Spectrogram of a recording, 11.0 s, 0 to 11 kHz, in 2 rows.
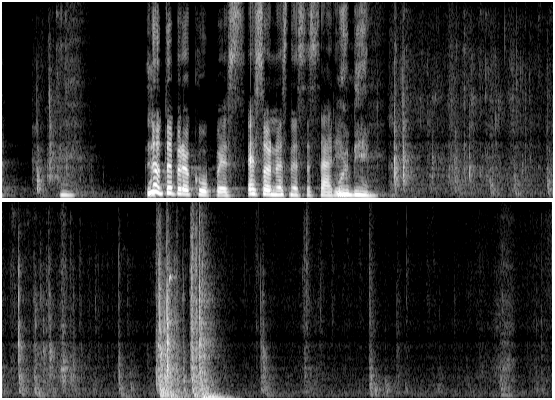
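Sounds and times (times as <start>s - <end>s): door shutting with heavy thud: 7.0s - 7.9s.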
